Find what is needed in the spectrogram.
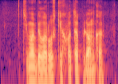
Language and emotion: Russian, neutral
